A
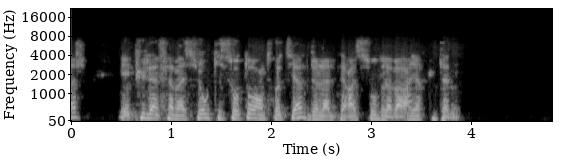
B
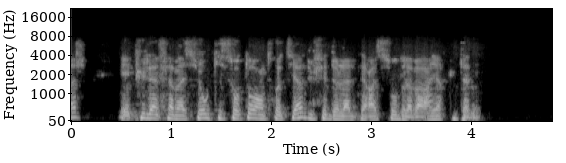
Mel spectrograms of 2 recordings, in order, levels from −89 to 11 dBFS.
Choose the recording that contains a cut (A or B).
A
